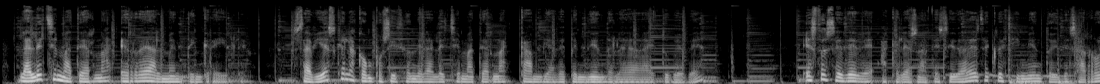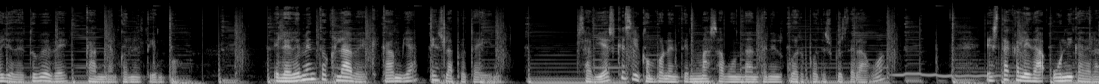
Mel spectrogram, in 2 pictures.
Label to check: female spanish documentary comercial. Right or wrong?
Right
